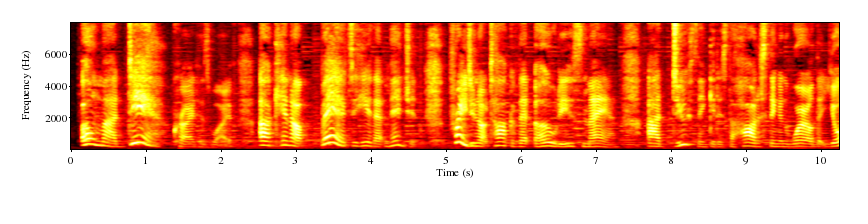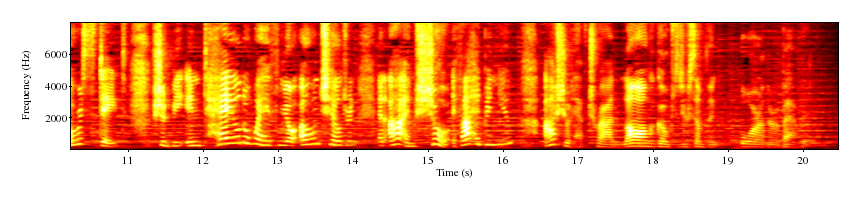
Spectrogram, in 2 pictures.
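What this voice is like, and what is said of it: Character accent for Mrs. Bennet. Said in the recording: “Jane Austen's text in the Mrs. Bennet accent”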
